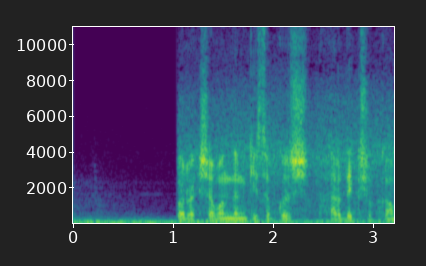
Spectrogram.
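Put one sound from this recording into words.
A young man speaks close to the microphone with animation.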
